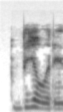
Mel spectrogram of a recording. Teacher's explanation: So the stress should go on the second syllable. Ability. B-I-L should be stressed.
